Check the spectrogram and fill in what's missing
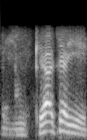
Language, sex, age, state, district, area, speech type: Hindi, male, 60+, Uttar Pradesh, Mau, urban, conversation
